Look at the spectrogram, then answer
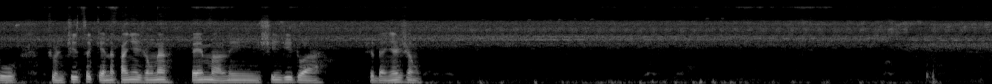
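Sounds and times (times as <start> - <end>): high-pitched insect chorus: 0.0 - 9.9.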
